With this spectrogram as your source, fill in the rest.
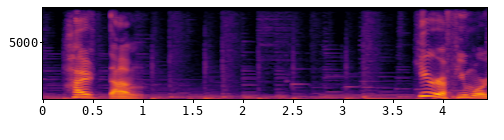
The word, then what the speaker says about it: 할당: So the base consonant, digat, becomes a double consonant, and the word becomes pronounced as 할당.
